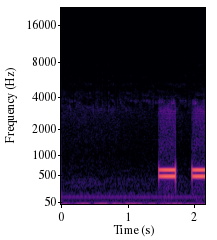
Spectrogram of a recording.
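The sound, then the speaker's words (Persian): A telephone line tone sounds after a call drops: a faint low hum, then two loud, steady, mid-pitched beeps separated by a short gap. The second beep is cut off at the end. “متاسفانه ما ایشان از خط تلفن از دست دادیم، بازم کوشش میکنیم ایشان در خط تلفن بیه.”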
